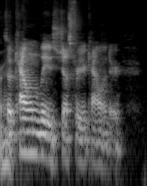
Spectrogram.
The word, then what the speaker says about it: Calendly: Calendly or whatever, right? Or yeah, go ahead. Calendly. Sorry. I don't know why I put the the wrong emphasis on the wrong syllable.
